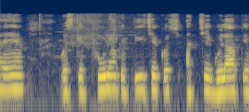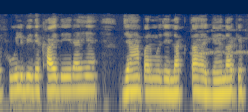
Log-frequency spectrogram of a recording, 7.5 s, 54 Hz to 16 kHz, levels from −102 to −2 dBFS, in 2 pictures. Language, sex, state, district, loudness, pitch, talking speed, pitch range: Hindi, male, Chhattisgarh, Bilaspur, -18 LUFS, 160 Hz, 195 wpm, 150-165 Hz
